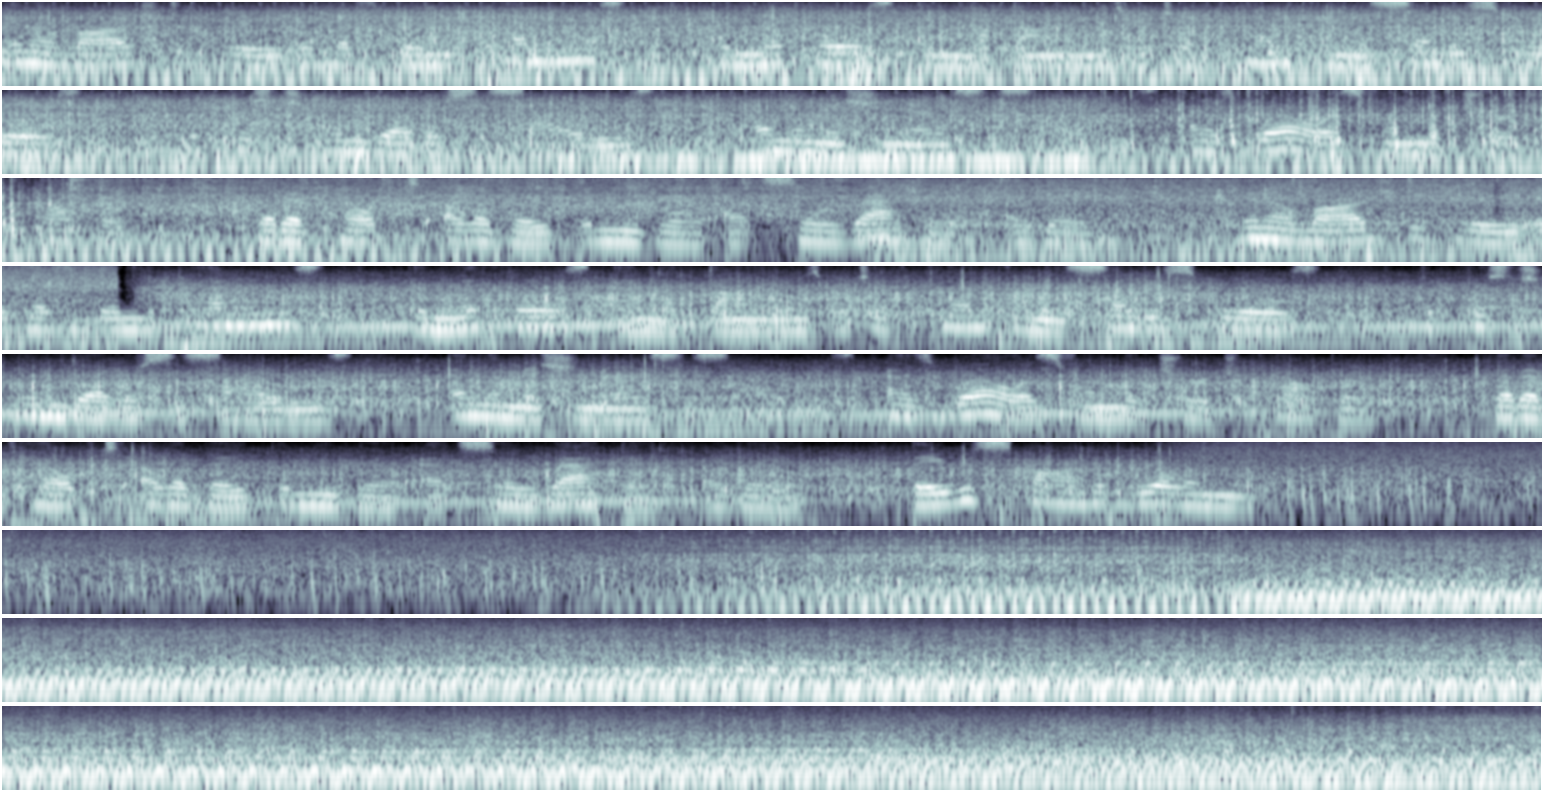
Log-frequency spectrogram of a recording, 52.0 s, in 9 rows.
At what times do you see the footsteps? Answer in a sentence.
You can't hear the footsteps here.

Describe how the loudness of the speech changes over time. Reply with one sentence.
The volume of the speech stays about the same.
